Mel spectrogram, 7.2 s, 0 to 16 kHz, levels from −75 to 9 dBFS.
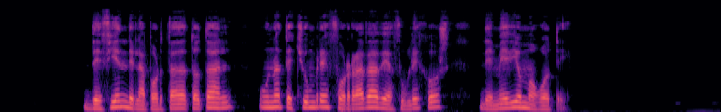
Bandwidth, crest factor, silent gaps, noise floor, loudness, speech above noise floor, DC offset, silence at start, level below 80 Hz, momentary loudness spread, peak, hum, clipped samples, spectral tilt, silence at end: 11.5 kHz; 18 dB; none; -83 dBFS; -23 LUFS; 60 dB; under 0.1%; 0.85 s; -60 dBFS; 11 LU; -8 dBFS; none; under 0.1%; -5 dB/octave; 1.55 s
